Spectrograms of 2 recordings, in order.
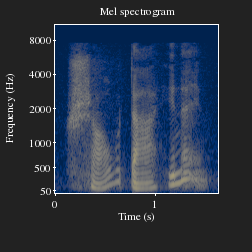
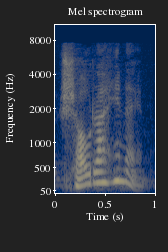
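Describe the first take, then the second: First: Drawn-out, word-by-word urging; slow, deliberate invitation to look; slow emphatic repeat. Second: Said in the usual way. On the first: Acted. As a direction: stretch out SCHAU, DA and HINEIN, each on its own. Same command repeated slowly for emphasis.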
